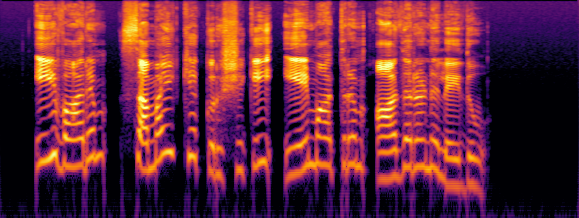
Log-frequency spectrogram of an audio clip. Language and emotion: Telugu, neutral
